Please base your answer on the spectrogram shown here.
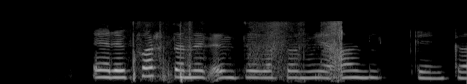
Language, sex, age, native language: Icelandic, male, 30-39, Icelandic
